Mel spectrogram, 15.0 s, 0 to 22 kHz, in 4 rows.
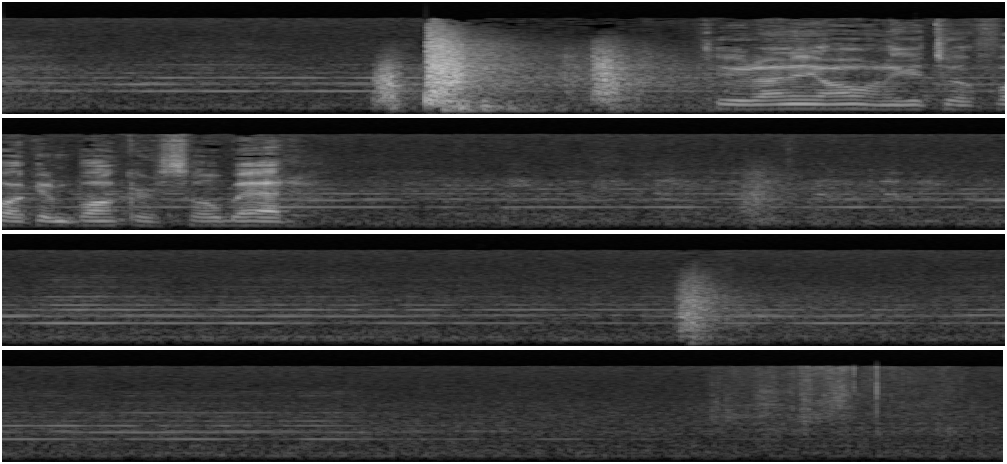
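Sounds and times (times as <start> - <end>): warning siren: 0.0 - 14.4.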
